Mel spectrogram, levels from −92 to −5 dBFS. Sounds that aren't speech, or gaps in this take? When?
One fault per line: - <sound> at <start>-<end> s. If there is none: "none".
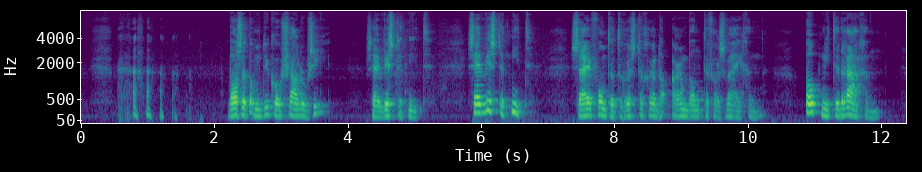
- laugh at 0.5-1.9 s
